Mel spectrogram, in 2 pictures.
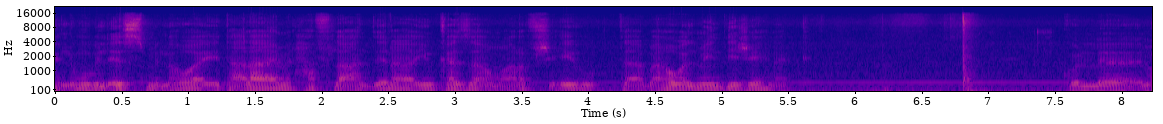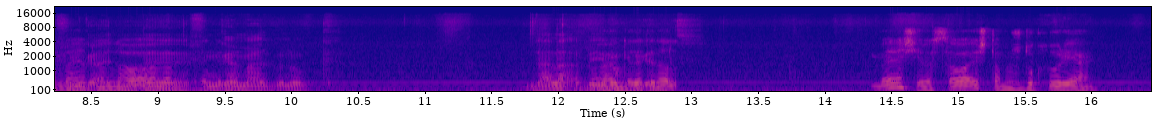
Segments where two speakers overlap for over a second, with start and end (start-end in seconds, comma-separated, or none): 8.2-9.7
